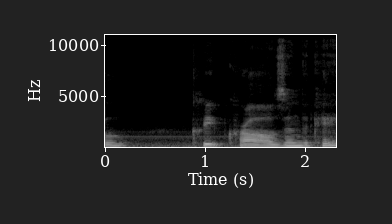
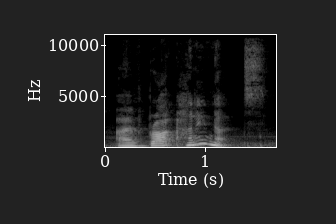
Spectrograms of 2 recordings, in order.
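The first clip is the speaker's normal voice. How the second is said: grinning badger; 5 semitones higher, 4 dB louder than usual. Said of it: "Badger says with a grin".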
